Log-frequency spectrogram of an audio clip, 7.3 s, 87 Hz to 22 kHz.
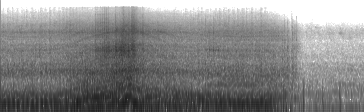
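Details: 1982 Honda GL1100 engine: rough rhythmic knocking, about three to four per second, over the engine as it revs, then shut off; cause unknown.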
